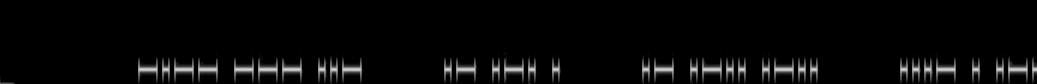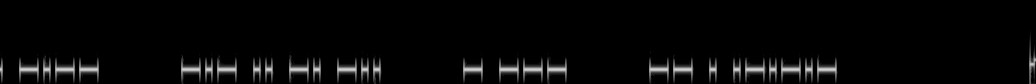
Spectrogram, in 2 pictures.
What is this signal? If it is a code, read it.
Morse code, heard as a keyed tone, about 20 wpm, 700 Hz. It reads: YOU ARE ALL VERY KIND TO ME.
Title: 2x Word-Spacing - Sentences from Top 200 Words - 20wpm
